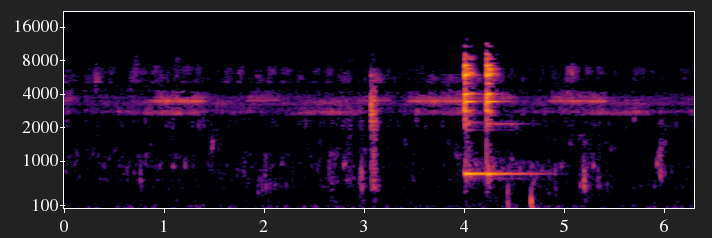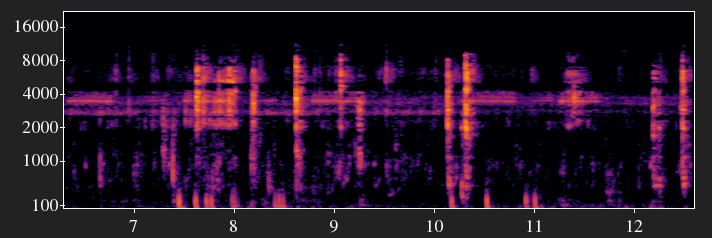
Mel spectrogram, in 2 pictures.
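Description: Crickets chirping steadily in the night air, with scattered clinks and taps of plates and cutlery and one short ringing clink about four seconds in.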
